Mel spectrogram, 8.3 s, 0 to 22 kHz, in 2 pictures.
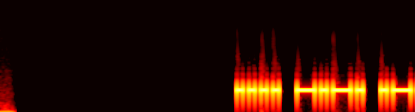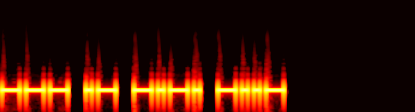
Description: Morse code, heard as a keyed tone, about 21 wpm, 700 Hz. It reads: HC1ACX
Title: DXCC-100 Call Signs - 6 Characters - 20wpm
